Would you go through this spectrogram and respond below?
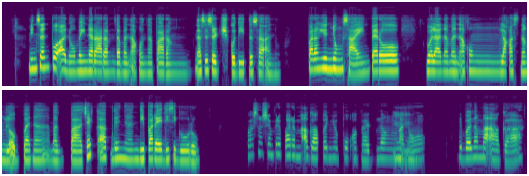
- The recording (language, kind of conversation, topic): Filipino, unstructured, Paano mo isinasama ang masusustansiyang pagkain sa iyong pang-araw-araw na pagkain?
- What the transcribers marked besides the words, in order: static; distorted speech; sigh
